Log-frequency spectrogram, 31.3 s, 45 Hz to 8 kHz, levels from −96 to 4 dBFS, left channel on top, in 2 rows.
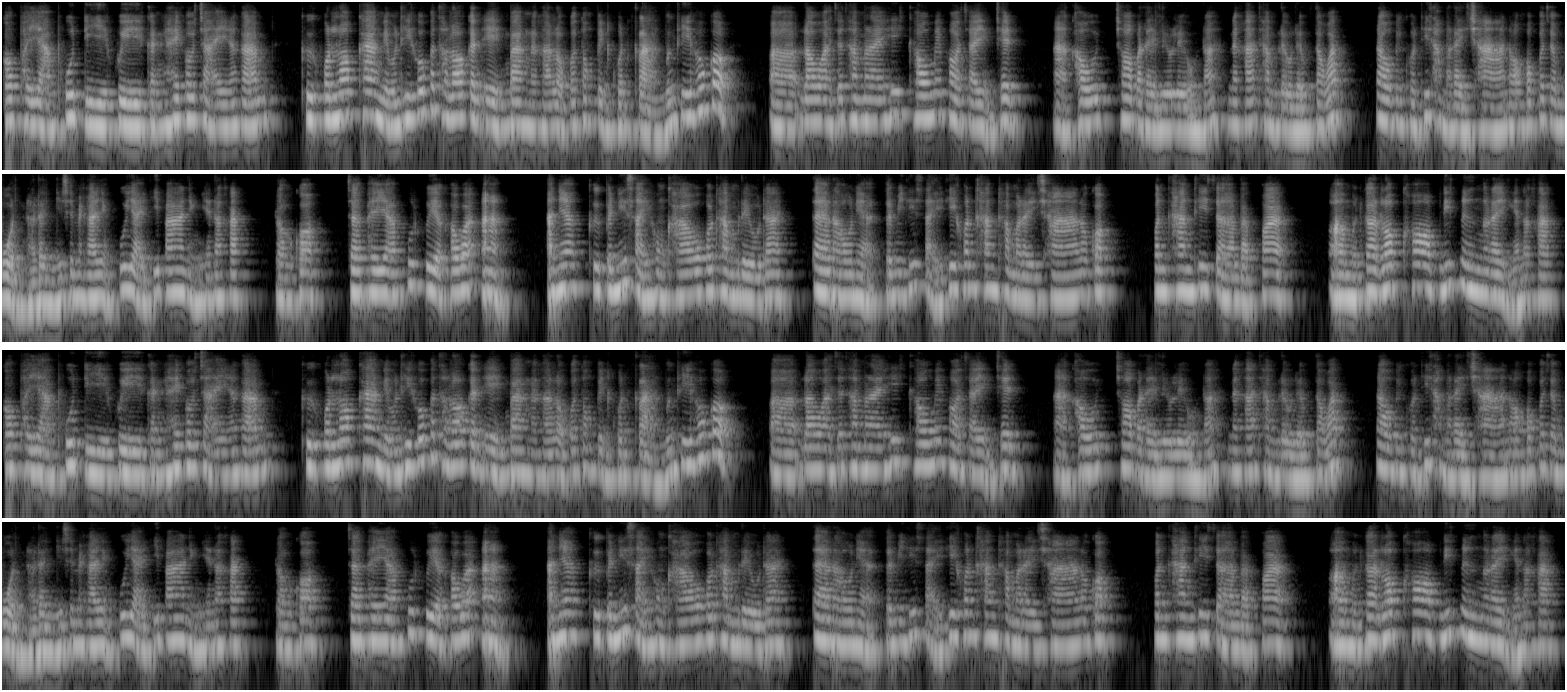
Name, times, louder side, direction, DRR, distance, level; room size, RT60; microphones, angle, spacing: voice 1, 0.0-2.7 3.0-7.2 7.7-10.1 10.5-13.4 13.7-18.0 18.4-18.7 19.1-20.6 21.1-23.4 23.7-26.7 27.1-28.4 28.9-31.1, left 3 dB, 20° left, 7 dB, 0.3 m, -31 dB
2.8 x 2.1 x 2.4 m, 0.34 s
head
